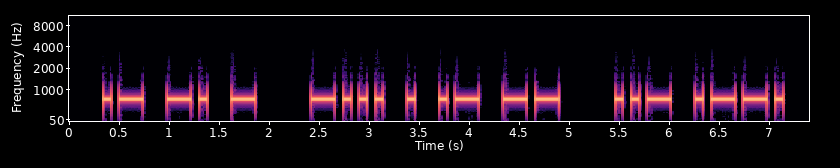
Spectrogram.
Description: Morse code, heard as a keyed tone, about 15 wpm, 700 Hz. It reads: ANT BEAM UP
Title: Practice QSO - Exchange 2 - Info - 15wpm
